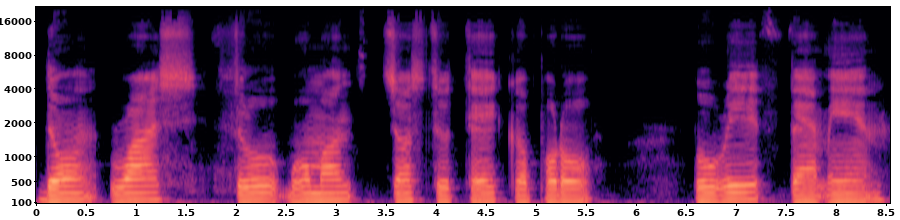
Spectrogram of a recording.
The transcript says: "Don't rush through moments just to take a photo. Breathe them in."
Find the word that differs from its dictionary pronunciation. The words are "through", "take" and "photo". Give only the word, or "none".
photo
